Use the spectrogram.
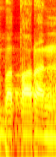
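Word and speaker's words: بَطَرًا: Bacanya bataran ya. Bisa juga dibaca batiran.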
